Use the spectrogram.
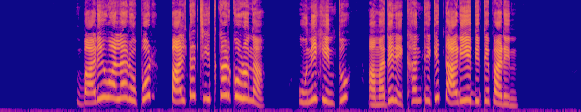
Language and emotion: Bengali, fearful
